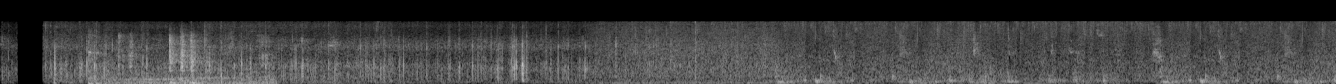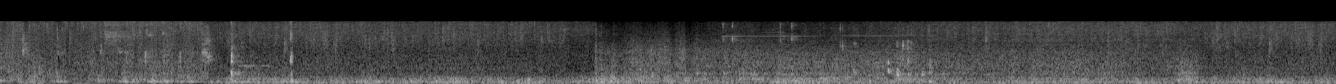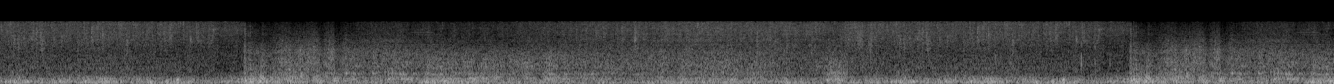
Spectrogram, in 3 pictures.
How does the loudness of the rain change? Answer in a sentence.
The loudness of the rain stays about the same.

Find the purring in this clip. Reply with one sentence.
You can't hear the purring here.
